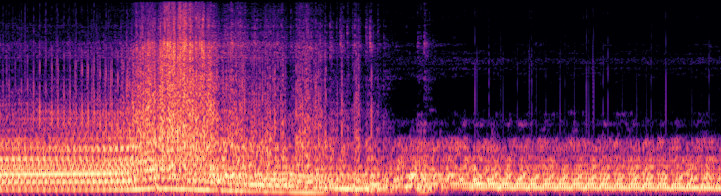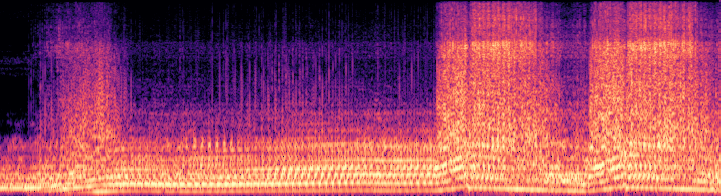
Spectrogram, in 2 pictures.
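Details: Acura Legend, mechanically properly tuned, revved for a few seconds: crisp, clean revs climb smoothly and drop back to a steady idle three times, with no knocks or rattles. Healthy engine revving.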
